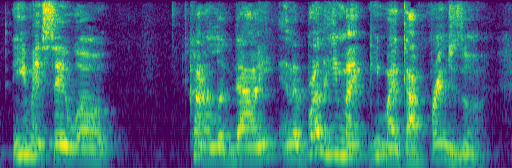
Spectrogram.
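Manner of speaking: ordinary talk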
